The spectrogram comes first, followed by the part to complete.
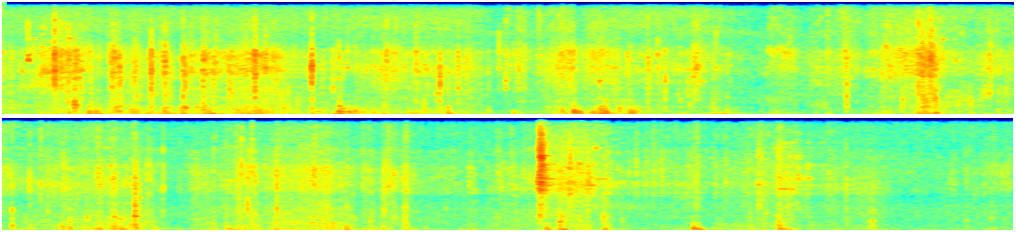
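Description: Gloved hands rummaging through a cardboard box: irregular knocks, clicks and rustling as objects are picked up and moved, growing quieter over the last few seconds.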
